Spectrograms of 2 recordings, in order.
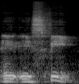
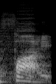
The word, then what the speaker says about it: Fi: I still say that the character from Skyward Sword was named Sfi, and in the Nintendo Direct they called her Fi, and I hate them since that day.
